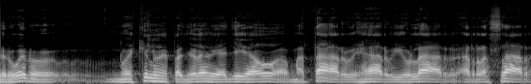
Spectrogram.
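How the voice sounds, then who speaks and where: Medium in pitch with ordinary pitch variation, a man speaks at a fairly slow pace in a dark, mellow tone. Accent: Venezuelan. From Venezuela. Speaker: hispanist, former professor. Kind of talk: interview.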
